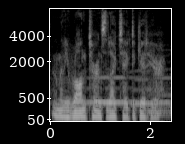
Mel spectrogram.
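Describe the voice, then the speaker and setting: A male actor voicing a weary, gentle, remorseful dog ex-convict in a video game, subdued and resigned. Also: sits low, steady tone, brisk, natural voice. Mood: remorseful, defeated. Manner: resigned, subdued, brooding delivery. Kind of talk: English video game voice acting. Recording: loud background music.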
